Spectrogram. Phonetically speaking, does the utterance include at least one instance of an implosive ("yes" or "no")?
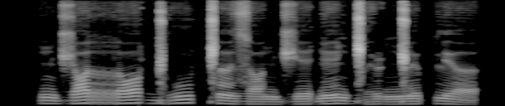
yes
